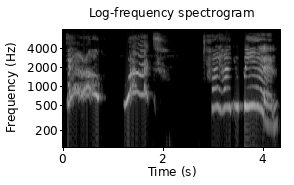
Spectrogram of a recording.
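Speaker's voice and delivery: loud, very high squeal of recognition; re-enacted squealing, drawn-out greeting; excited surprise. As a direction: shriek a thrilled hello to a long-lost friend. Acting out joyful surprise reunion.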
